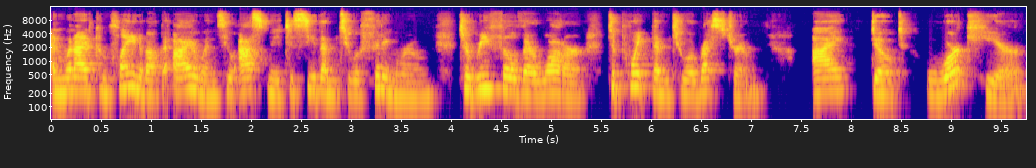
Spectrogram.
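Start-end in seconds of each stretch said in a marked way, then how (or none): 7.6-9.8 put-on gritted-teeth speech, slower. Recalling her reply to Iowans who asked her for help, through gritted teeth. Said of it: "I'd repeat through gritted teeth".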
